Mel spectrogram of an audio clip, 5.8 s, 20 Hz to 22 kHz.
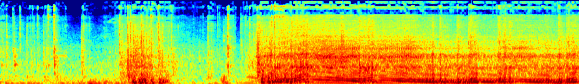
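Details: Polaris snowmobile two-stroke, first start after full overhaul, compression about 9 per cylinder: starter pull catches and settles into a crisp, even buzz with a few throttle blips; runs clean, normal running.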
